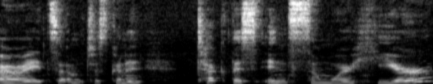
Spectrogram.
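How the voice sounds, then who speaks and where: A woman talks with a non-native accent over noticeable background noise. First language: not English. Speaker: headscarf tutorial vlogger. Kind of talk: tutorial. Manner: animated; casual, hesitant with fillers.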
